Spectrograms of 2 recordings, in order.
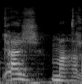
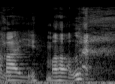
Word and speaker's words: Taj Mahal: Taj Mahal. – Uh-huh. – Det stavas T-A-J. – Taj Mahal. – Taj Mahal. – Silent J. Taj Mahal.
